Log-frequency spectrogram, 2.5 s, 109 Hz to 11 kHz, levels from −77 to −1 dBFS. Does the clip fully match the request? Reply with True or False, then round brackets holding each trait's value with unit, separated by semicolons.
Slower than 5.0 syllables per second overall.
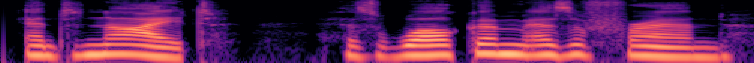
True (4.5 syllables/s)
